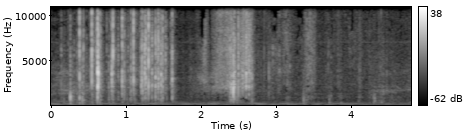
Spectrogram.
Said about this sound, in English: I am still going to rifle shuffle.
